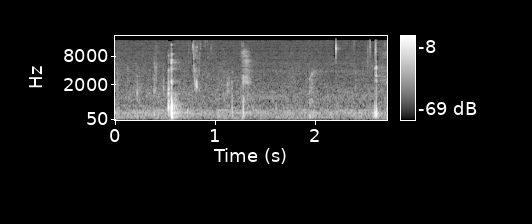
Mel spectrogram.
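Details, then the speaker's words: Infant boy with hiccups, his whole little belly moving: two brief, sharp clicking gulps about two seconds apart in a quiet room. "should I get the hiccups lot mhm get the hiccups his whole little belly moves too I know you got the hiccups little hold"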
